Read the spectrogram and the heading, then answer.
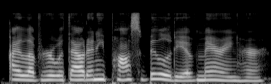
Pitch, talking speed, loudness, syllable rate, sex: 200 Hz, 200 wpm, -16 LUFS, 6.3 syllables/s, female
